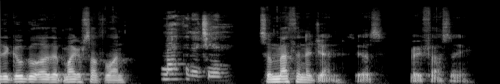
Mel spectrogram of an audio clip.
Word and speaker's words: methanogen: up again so meth I've been calling it this is methan methanogen that's what I pronounce it and when I Google search it says methanogen so but if I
